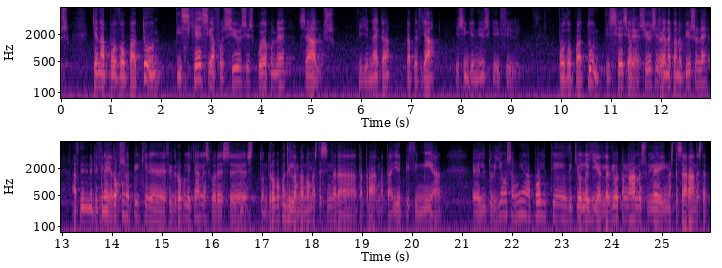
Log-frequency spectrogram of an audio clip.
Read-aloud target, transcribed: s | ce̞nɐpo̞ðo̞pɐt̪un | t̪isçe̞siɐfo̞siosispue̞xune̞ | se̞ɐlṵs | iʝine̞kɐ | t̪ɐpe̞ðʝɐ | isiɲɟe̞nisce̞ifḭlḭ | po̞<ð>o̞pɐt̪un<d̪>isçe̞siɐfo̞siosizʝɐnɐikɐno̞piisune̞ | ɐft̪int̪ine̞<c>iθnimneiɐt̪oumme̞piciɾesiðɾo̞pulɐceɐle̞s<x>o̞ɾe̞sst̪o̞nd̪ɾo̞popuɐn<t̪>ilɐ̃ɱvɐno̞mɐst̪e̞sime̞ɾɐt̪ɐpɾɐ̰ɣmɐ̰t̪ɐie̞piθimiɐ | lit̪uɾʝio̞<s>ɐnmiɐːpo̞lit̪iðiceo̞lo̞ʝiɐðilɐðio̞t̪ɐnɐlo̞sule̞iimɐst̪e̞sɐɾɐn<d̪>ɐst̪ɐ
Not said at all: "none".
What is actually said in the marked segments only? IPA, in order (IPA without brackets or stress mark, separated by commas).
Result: ð, t̪, p, f, d̪, s, d̪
